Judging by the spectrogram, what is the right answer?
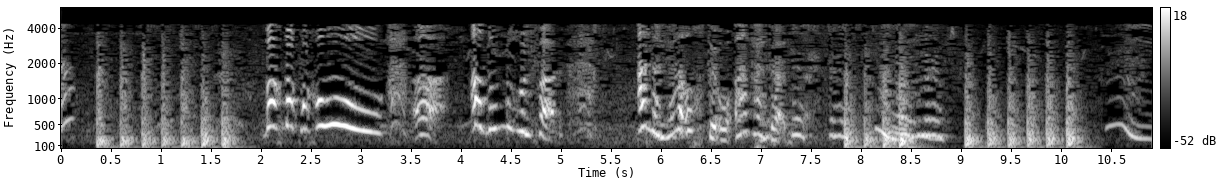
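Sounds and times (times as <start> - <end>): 
firm knocking on a door: 0.3 - 1.9, 7.8 - 10.3
speech: 2.6 - 8.9.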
